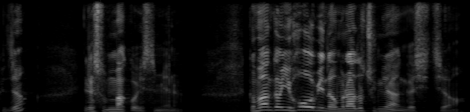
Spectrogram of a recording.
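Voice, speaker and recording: A man's voice: fairly high pitch, wildly swooping pitch, quick pace, gravelly, a bit bright, no room sound, clean studio sound. A middle-aged man with a Gyeongsang accent preaching a sermon in a conversational way, often asking the congregation questions. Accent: Gyeongsang Korean. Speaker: senior pastor.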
